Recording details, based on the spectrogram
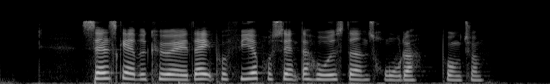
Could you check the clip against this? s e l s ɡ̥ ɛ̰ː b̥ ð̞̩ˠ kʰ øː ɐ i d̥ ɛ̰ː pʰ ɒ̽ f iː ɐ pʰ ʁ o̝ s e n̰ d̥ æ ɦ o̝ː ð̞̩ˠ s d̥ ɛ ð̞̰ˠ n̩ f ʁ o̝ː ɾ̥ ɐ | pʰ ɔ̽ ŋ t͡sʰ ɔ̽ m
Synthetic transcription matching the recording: s e l s ɡ̥ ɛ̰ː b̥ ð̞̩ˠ kʰ øː ɐ i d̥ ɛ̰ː pʰ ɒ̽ f iː ɐ pʰ ʁ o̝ s e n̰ d̥ æ ɦ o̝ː ð̞̩ˠ s d̥ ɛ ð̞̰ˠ n̩ s ʁ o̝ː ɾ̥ ɐ | pʰ ɔ̽ ŋ t͡sʰ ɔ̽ m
